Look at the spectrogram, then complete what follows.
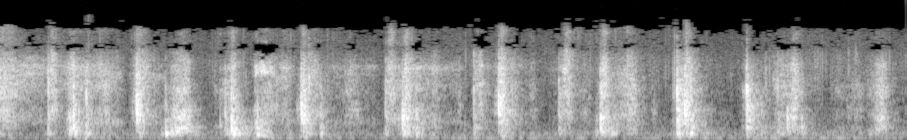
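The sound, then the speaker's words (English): A wooden trap door is opened and people climb up through it, a run of irregular creaks, knocks and shuffling steps on wood, with no voices. “Hey, the trap door's unfastened. Yeah, it seems to be. Up we go.”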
